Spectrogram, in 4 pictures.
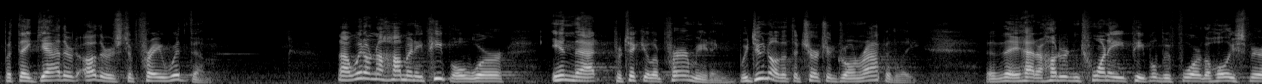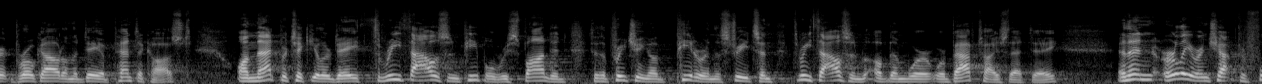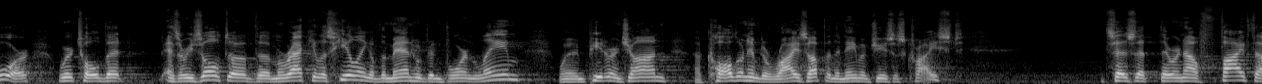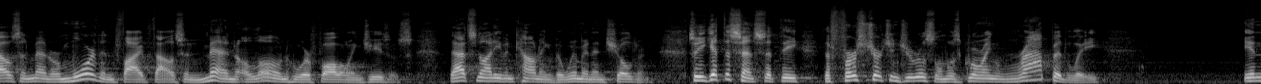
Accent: American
